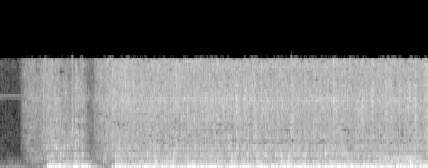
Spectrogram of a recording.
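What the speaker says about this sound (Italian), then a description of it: "Aspetta che scorre l'acqua." Tap water running into a bathroom sink before a wet shave: a short splash, a brief pause, then a steady close rush of flowing water that continues to the end with no talk.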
